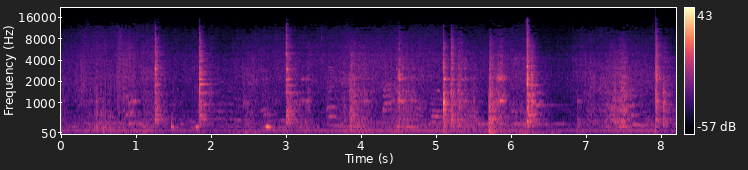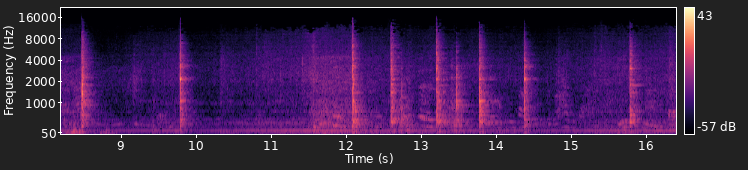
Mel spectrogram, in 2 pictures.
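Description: A utensil scraping and knocking against a metal skillet as scrambled eggs, chicken and sausage are stirred, over a sizzle of frying. The knocks are sharp and irregular, a little over one a second, and come thicker near the end.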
